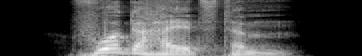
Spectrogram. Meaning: strong dative masculine/neuter singular of vorgeheizt
- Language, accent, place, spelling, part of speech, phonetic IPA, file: German, Germany, Berlin, vorgeheiztem, adjective, [ˈfoːɐ̯ɡəˌhaɪ̯t͡stəm], De-vorgeheiztem.ogg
